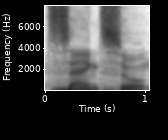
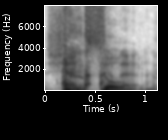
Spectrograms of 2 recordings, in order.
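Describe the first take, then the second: First: The first name begins with a 'ts' sound. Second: The first name begins with a 'sh' sound. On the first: The speaker calls it wrong. "when we first came out, we'd call this guy Tsang Tsung" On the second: The speaker calls it right. "That is correct"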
